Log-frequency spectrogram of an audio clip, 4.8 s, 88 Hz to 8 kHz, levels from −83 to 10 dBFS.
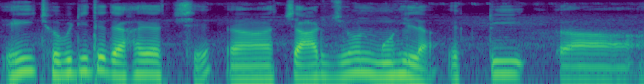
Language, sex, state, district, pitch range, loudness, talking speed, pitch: Bengali, male, West Bengal, Purulia, 120-150 Hz, -19 LUFS, 110 wpm, 135 Hz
